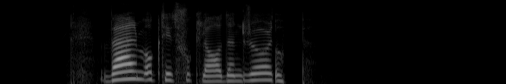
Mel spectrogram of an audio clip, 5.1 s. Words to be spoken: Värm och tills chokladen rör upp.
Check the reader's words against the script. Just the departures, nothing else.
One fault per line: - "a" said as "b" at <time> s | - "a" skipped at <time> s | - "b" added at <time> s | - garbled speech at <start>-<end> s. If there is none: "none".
none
